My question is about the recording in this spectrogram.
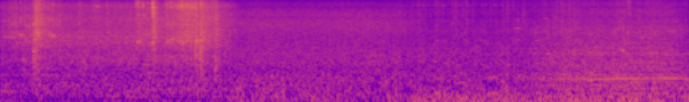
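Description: Background hiss with a few short clicks and faint voices, then, from about six seconds in, the deep steady rumble of a vehicle driving on a dirt road, heard from inside the cabin.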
